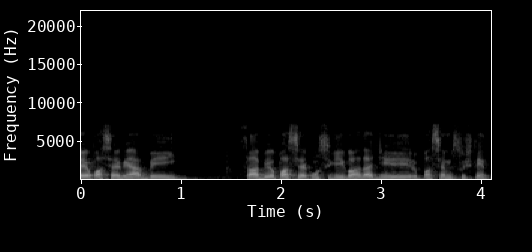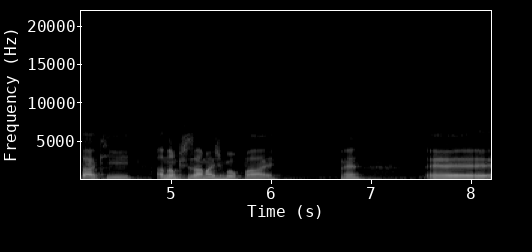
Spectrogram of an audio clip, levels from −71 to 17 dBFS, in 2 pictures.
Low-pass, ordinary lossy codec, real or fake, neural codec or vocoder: 7.2 kHz; none; fake; vocoder, 22.05 kHz, 80 mel bands, HiFi-GAN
